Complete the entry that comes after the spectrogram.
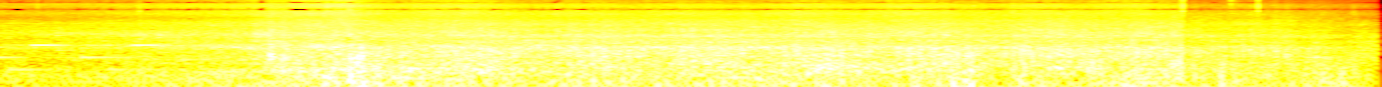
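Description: JR West Thunderbird limited express electric train running through the station at speed without stopping. The noise of wheels on rail and rushing air builds over the first two seconds, holds loud while the carriages pass close by, and stops abruptly near the end.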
